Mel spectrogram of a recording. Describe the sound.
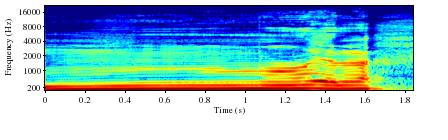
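A single long, loud cow moo, low and steady before rising and tightening toward the end, then cutting off abruptly. No other sounds or voices accompany it.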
